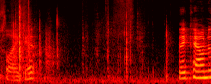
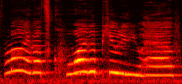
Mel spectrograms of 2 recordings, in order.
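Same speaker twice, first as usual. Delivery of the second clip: much higher little bird voice calling across; blue bird calling; 12 semitones higher, 4 dB louder than usual. A narrator's reading. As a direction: call it out bright and high like a small bird. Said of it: "called a blue bird".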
